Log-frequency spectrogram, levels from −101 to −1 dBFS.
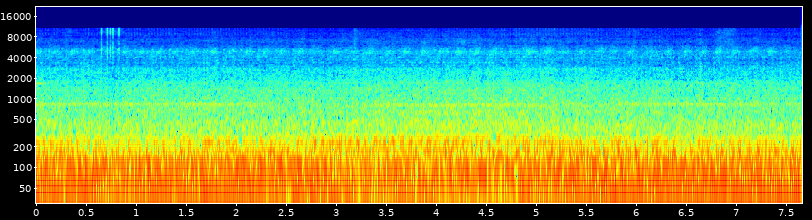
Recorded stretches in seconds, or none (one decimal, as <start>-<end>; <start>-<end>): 6.2-6.8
